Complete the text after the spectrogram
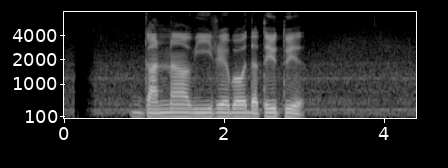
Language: Sinhala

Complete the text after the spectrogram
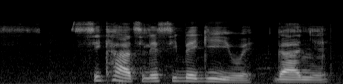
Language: Swati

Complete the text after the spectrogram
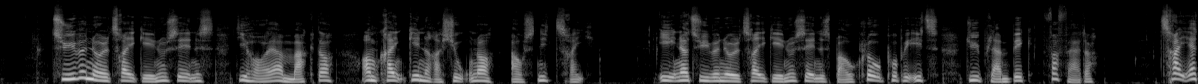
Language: Danish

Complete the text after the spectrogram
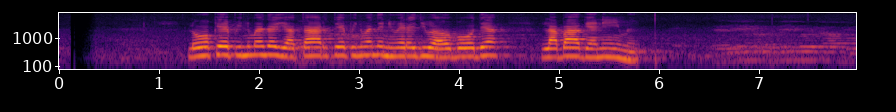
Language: Sinhala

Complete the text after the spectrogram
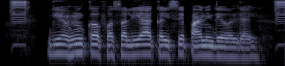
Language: Bhojpuri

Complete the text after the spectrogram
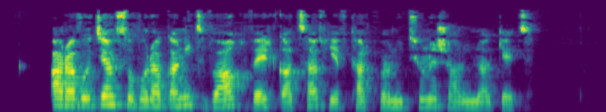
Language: Armenian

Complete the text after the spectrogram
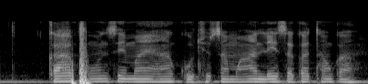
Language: Chhattisgarhi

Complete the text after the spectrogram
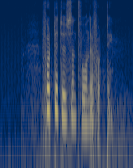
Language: Swedish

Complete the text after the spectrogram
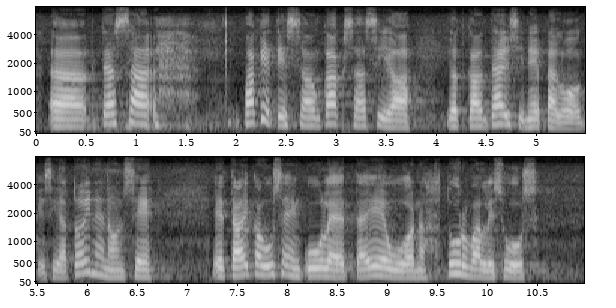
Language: Finnish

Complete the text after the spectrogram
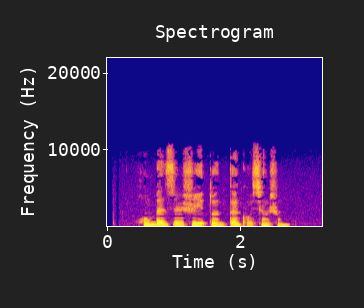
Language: Chinese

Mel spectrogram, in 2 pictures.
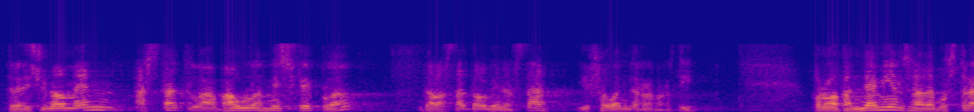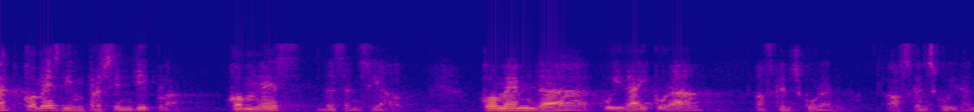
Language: Catalan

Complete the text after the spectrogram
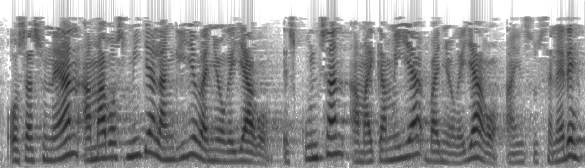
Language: Basque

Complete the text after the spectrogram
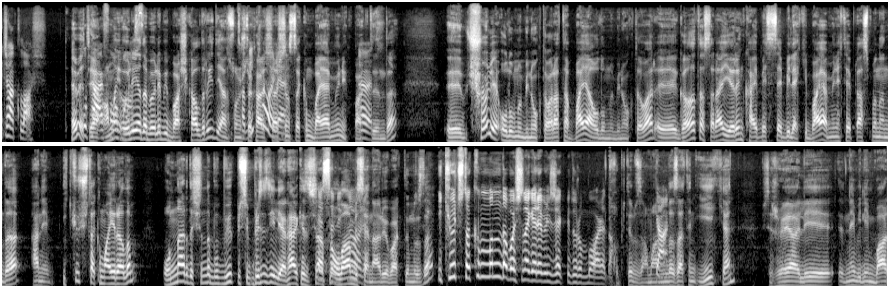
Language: Turkish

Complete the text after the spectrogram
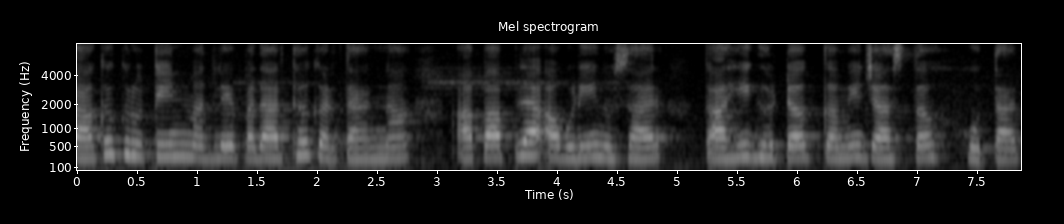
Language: Marathi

